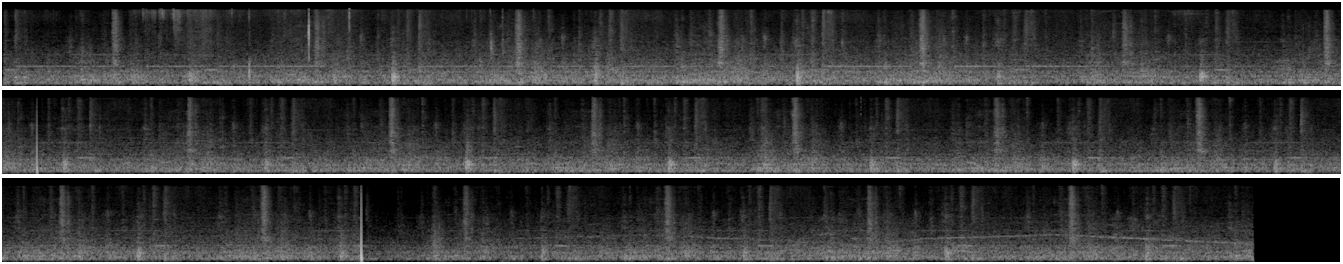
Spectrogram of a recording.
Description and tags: a copy machine at work in a quiet office, with a little bit of ambulance sound near the end in the background.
